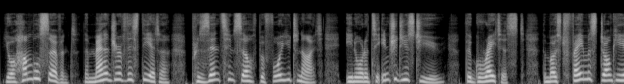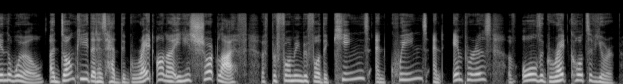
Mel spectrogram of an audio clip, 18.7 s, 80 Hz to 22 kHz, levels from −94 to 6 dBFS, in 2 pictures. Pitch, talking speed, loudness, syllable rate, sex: 225 Hz, 180 wpm, -20 LUFS, 5.1 syllables/s, female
